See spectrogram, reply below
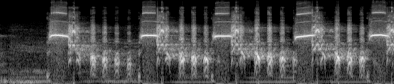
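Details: Grey francolin, known locally as Dakhni teetar, giving loud, harsh, squawky bursts. Each burst opens with a short thin whistle and is followed by rapid grating notes. The bursts repeat roughly once a second, with a low hum between them.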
